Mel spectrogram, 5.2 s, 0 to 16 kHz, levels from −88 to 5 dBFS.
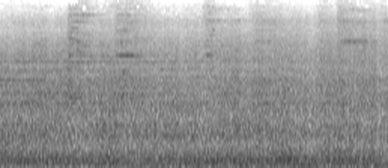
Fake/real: real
